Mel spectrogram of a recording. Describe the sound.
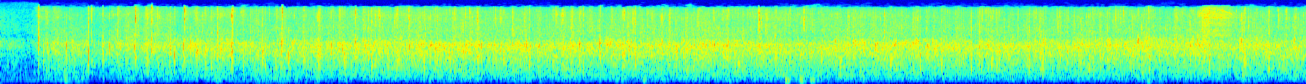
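An audience applauds to welcome a speaker to the stage, dense and steady clapping that holds at an even level from start to finish.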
